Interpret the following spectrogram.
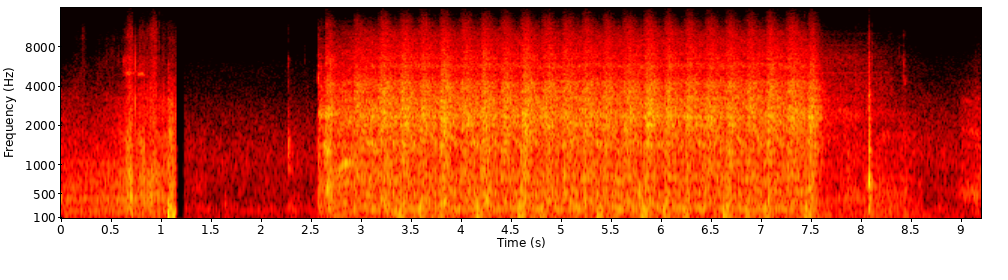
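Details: Subaru Forester (Haltech ECU) cranks with steady starter churning for about five seconds but never fires. Coils, cam and crank signals and timing check out, while the plugs are wet and the voltage is low at about 11.3-11.5 V; cause not yet confirmed.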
